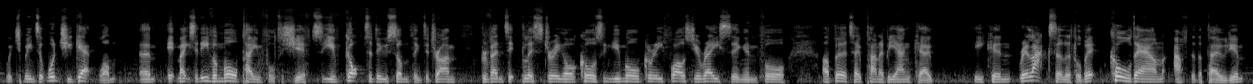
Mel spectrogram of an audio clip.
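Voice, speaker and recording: A man giving live motorsport commentary, steady and informative as he fills time between race and podium. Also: medium pitch, a little hiss or hum.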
